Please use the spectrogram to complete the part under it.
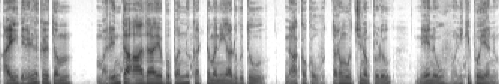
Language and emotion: Telugu, fearful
